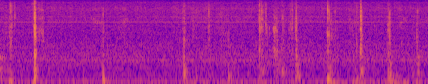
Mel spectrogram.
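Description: Irregular sharp clicks of computer mouse and keys being worked, about nine in two seconds, over a low steady electrical hum.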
